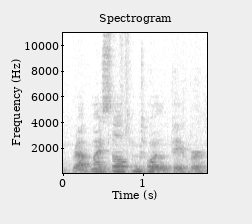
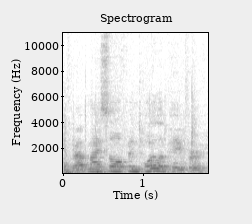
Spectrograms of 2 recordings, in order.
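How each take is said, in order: Both takes have the same delivery.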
